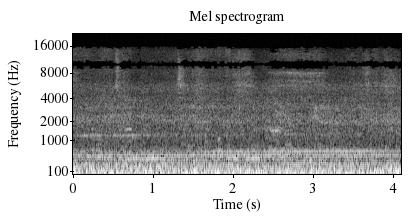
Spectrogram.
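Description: Running noise heard inside a moving passenger train: a steady low rumble of the wheels on the track, with a faint steady tone above it.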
